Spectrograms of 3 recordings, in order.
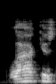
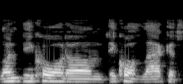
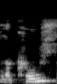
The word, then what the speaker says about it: Lacus: So they just started mispronouncing names, and I'm just like they called Lacus Lacouche, and I'm just like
